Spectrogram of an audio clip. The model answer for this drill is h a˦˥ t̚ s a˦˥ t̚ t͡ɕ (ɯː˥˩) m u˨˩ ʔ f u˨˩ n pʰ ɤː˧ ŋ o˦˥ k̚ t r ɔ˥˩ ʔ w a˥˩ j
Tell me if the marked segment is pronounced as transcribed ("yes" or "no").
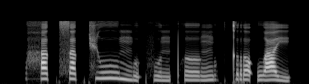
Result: no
